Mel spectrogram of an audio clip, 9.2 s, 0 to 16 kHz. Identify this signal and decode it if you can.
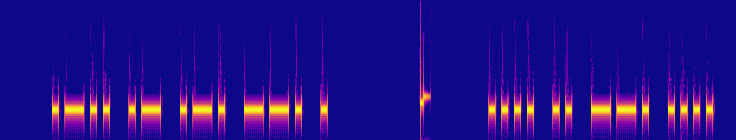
Morse code, heard as a keyed tone, about 15 wpm, 700 Hz. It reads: LARGE HIGH
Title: Sentences from Top 200 Words - New Word Drill - 15wpm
